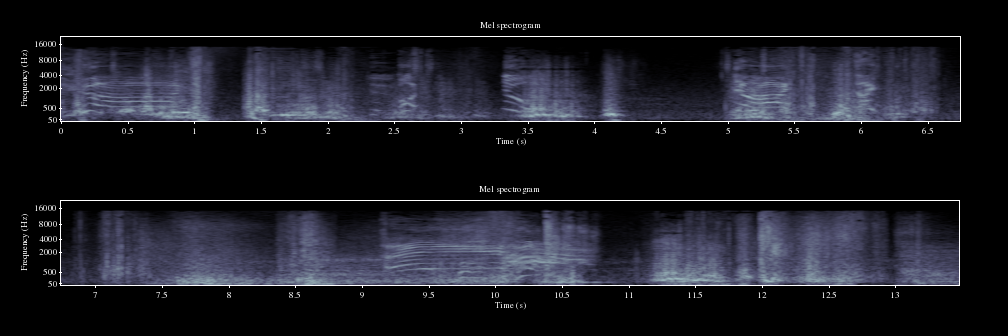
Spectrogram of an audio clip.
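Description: Weapons clash and whoosh through the air.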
